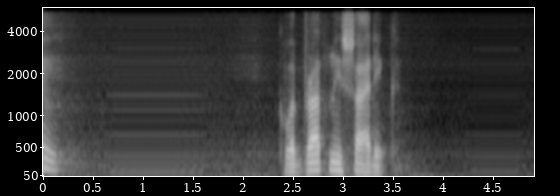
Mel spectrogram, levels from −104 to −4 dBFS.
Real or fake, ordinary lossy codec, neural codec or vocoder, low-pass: fake; none; codec, 16 kHz, about 1 kbps, DyCAST, with the encoder's durations; 5.4 kHz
